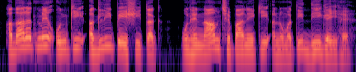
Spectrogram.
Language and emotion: Hindi, neutral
